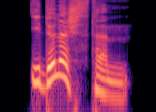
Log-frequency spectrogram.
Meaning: strong dative masculine/neuter singular superlative degree of idyllisch
- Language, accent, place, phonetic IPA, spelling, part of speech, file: German, Germany, Berlin, [iˈdʏlɪʃstəm], idyllischstem, adjective, De-idyllischstem.ogg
